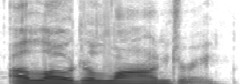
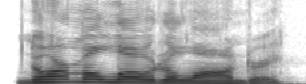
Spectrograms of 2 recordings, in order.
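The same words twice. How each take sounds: First: Said in the usual way. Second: Normal said louder, falling at the end; stress on Normal. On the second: Shown as a demonstration. Nurse clarifying to trainees, stress on Normal. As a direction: lean on the word Normal.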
